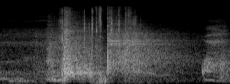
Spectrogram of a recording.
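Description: A 32-inch DeMarini The Goods BBCOR bat, alloy-barrelled, hitting a baseball: a sharp crack of contact just over half a second in, followed by a second knock about a second in as the ball strikes the cage.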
